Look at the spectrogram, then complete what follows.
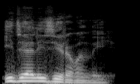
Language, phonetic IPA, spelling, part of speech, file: Russian, [ɪdʲɪəlʲɪˈzʲirəvən(ː)ɨj], идеализированный, verb, Ru-идеализированный.ogg
- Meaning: 1. past passive imperfective participle of идеализи́ровать (idealizírovatʹ) 2. past passive perfective participle of идеализи́ровать (idealizírovatʹ)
